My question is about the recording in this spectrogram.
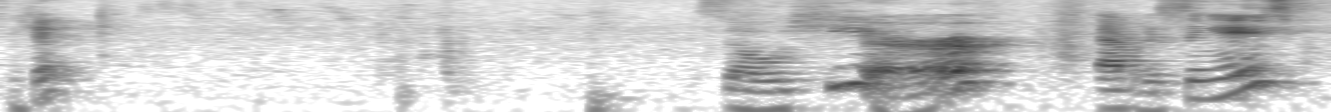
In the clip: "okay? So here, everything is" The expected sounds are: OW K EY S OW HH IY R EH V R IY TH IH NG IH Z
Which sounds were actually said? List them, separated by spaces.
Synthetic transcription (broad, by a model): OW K EY S OW HH IY R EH P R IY S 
